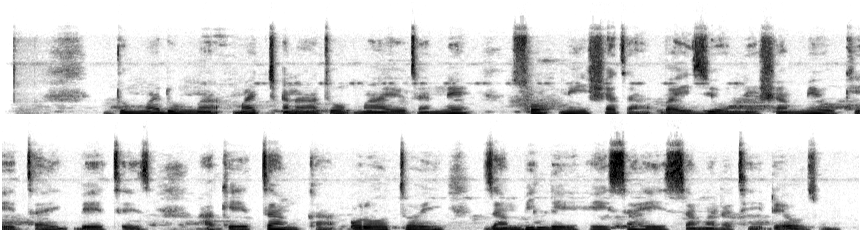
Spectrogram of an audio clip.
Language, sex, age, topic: Gamo, female, 18-24, government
